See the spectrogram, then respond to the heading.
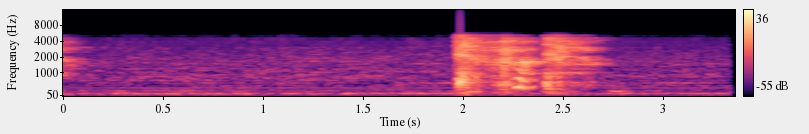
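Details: Two quick, sharp coughs from an adult, close together, against a quiet room hum: cough.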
